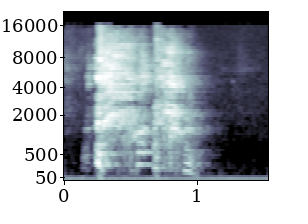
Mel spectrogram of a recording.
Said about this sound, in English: I do not cough throughout the day until I come on here. I don't know what happens.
